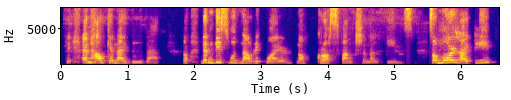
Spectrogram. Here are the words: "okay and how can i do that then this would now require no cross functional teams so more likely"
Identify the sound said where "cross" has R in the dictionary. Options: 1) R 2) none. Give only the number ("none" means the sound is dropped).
1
